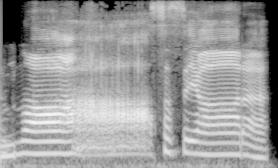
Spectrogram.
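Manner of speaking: drawn-out shocked exclamation; stunned surprise. Real, not acted. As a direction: gasp it out in slow disbelief. Shocked at the jacket price.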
